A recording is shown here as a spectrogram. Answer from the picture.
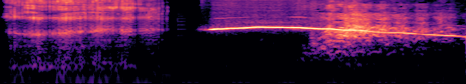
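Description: A rough, raspy snoring inhale is followed by a long, steady high whistle that slowly glides downward in pitch, like a cartoonish snore. There is no talking.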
